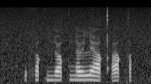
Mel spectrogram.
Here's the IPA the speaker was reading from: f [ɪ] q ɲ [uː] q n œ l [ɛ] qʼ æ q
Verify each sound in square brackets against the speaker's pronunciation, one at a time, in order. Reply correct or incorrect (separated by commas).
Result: incorrect, correct, incorrect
